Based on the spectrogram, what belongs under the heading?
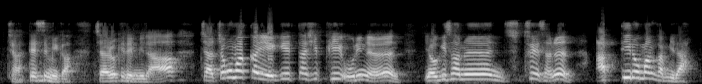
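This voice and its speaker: A middle-aged male math teacher with a husky voice teaches a classroom lesson. His pitch swings up and down a lot as he explains each step. He teases his students and keeps throwing questions back at them. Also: sing-song, normal speed, dull audio.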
